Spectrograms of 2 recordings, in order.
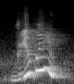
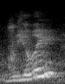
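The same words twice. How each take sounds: First: Higher, louder mock whimper; hammed-up whimpering question. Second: Said in the usual way. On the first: A narrator's reading. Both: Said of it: "he whimpered".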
